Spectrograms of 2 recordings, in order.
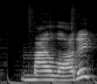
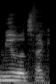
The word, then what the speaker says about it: Milotic: ones the crocheted ones my Milotic that's how you say it yeah I always said militech in my head and now I can't undo it Dragonite nice so Drake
